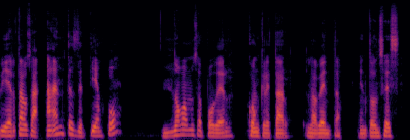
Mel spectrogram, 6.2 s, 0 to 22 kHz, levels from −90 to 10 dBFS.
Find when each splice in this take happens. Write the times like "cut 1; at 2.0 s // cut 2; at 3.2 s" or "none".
cut 1; at 5.3 s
